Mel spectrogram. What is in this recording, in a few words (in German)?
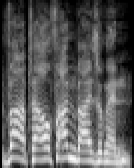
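Speech Pilots Fighter At position, DE; World Of Warships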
